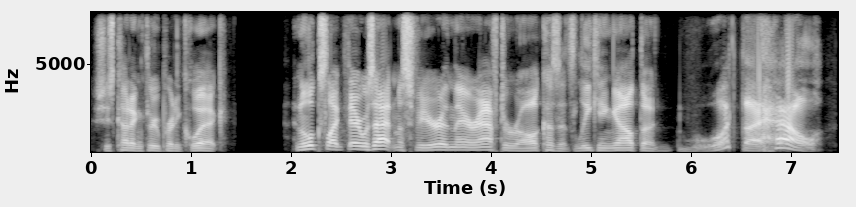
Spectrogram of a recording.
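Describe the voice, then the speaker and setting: A man's voice: medium pitch, expressive, normal speed, a bit bright, dry recording, clean studio sound. A man voicing a grumbling, wisecracking male salvage crewman. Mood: wary.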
